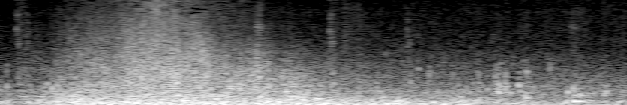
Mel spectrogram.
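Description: A loud, continuous roar of crashing waves and a thunderstorm at the rock of Scylla in the Strait of Messina, with a deep rumble that swells early on and then churns steadily. No voices.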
